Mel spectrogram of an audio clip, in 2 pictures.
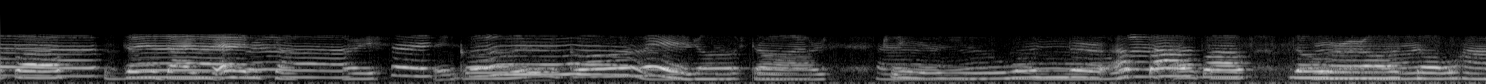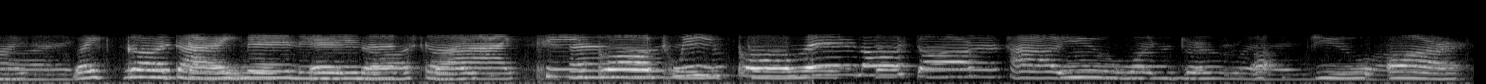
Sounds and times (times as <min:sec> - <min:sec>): Child singing: 0:00.0 - 0:29.6.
